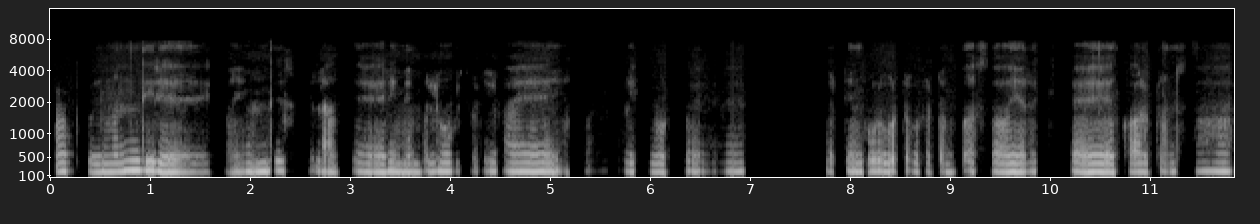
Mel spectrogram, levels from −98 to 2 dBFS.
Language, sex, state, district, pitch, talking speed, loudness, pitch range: Rajasthani, female, Rajasthan, Churu, 190 Hz, 75 wpm, -32 LUFS, 180-195 Hz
